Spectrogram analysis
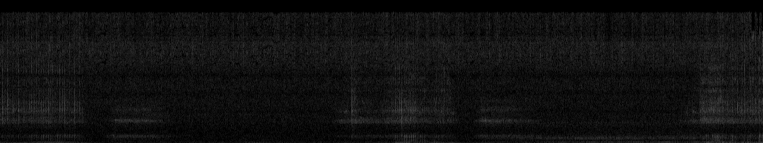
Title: Never known anyone snore 😴 as much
